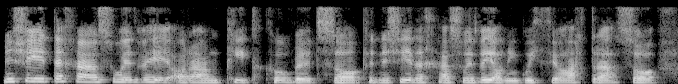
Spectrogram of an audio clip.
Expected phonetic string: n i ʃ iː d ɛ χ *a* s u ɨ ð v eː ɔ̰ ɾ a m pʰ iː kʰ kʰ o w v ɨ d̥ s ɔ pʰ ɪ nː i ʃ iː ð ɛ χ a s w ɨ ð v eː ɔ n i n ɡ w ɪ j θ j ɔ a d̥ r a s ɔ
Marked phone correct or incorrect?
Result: correct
